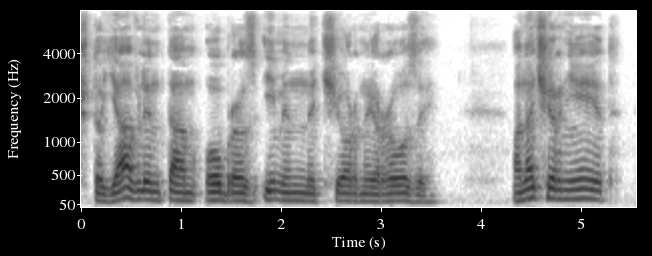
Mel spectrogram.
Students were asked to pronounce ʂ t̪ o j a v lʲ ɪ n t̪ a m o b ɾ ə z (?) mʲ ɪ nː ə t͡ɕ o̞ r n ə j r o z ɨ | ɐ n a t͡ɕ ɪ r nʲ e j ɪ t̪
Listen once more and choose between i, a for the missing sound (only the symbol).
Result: i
